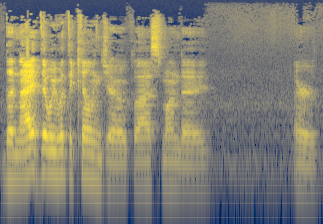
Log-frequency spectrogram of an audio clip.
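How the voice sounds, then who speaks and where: A man co-hosting a podcast in casual chat, relaxed and rambling with fillers and restarts. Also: on the low side, measured pace. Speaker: podcast co-host.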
